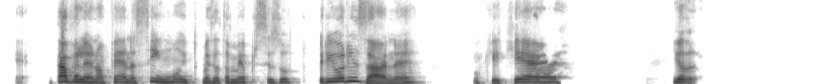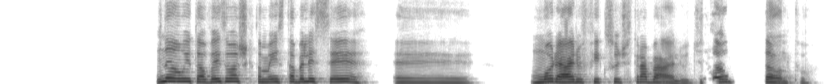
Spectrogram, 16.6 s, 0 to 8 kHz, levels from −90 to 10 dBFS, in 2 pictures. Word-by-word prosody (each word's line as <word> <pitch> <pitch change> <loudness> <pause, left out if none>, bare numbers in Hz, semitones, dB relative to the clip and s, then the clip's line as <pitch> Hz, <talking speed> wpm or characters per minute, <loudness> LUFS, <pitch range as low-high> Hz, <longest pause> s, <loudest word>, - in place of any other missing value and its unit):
eh - - -23
eh, - - -26 0.3
tá 275 +1 +7
valendo 235 -6 +3
a 190 - -2
pena? 230 0 -2
Sim, 250 +6 -1
muito, 235 -1 -1
mas 200 -2 -3
eu 205 - -2
também 215 +2 -2
preciso 230 +1 -6 0.2
priorizar, 275 - +2
né? 205 +6 -3 0.5
O 185 - -13
que 205 +2 -5
que 205 +5 -3
é 245 -2 +3 1.3
e - - -1
eu 245 - +1 2.9
Não, 295 +1 +5
e - - +2
talvez 265 +1 +2
eu 290 - +3
acho 280 -1 0
que - - -27
também 255 0 +1
estabelecer, 270 -2 0 0.2
eh, 195 -3 -5 0.6
um 225 +3 +2
horário 250 -2 +6
fixo 250 +1 -4
de 245 +1 -11
trabalho, 225 - 0
de 85 - -14
tanto 245 +3 +2 0.4
a - - +6
tanto. 185 -5 -2
235 Hz, 135 wpm, -22 LUFS, 200-260 Hz, 2.9 s, tá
